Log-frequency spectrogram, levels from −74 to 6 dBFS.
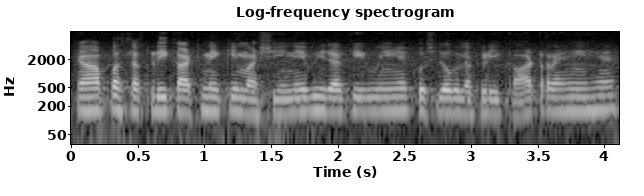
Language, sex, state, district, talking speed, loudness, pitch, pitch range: Hindi, male, Madhya Pradesh, Katni, 235 wpm, -20 LUFS, 155 Hz, 150-160 Hz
